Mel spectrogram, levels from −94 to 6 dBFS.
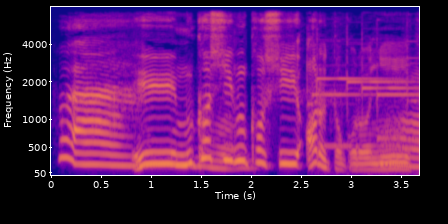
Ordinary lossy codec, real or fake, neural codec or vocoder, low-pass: none; real; none; 7.2 kHz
